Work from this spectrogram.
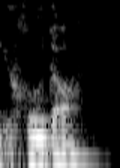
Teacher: But most people say Yehudah, putting the syllable on putting the emphasis on the second to the last syllable.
